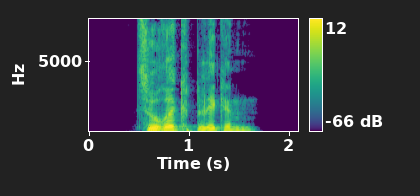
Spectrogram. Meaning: to look back
- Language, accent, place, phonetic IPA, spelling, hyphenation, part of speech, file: German, Germany, Berlin, [t͡suˈʁʏkˌblɪkn̩], zurückblicken, zu‧rück‧bli‧cken, verb, De-zurückblicken.ogg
